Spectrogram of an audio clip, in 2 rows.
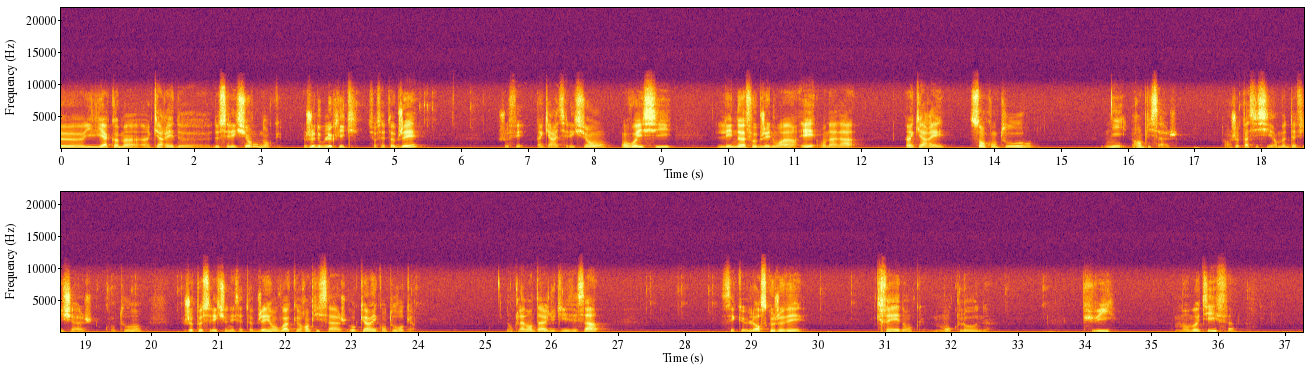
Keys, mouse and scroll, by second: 4.4 click, 5.5 click, 6.3-7.8 drag, 17.8 click, 19.5 click, 20.5 click, 24.0 click, 26.2 click, 27.5-29.0 drag, 29.4 click, 32.2 click, 32.9 click, 34.2 click, 36.0 click.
